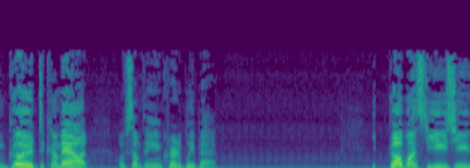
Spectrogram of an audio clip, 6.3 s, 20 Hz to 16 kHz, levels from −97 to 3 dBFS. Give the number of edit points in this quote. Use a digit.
1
